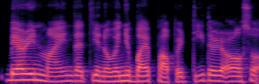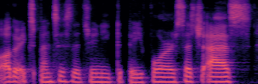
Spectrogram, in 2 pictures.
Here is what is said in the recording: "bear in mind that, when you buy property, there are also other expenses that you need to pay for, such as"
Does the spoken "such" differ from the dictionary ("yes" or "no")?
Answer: no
